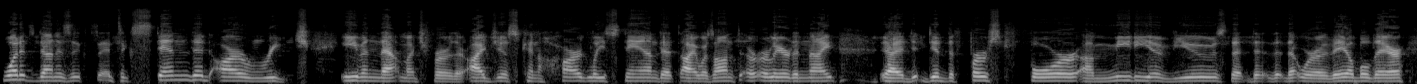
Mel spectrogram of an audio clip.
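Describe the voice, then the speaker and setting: An American man presenting on a conference call, giving an enthusiastic, emphatic motivational sales pitch. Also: fairly even intonation, measured pace, a bit bright. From United States.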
